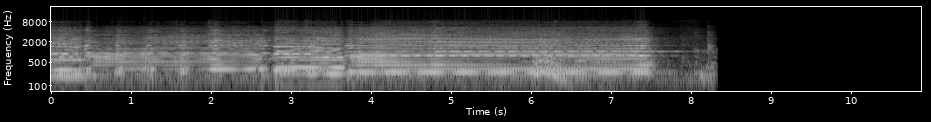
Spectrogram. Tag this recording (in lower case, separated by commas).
musical instrument, music, accordion, playing accordion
